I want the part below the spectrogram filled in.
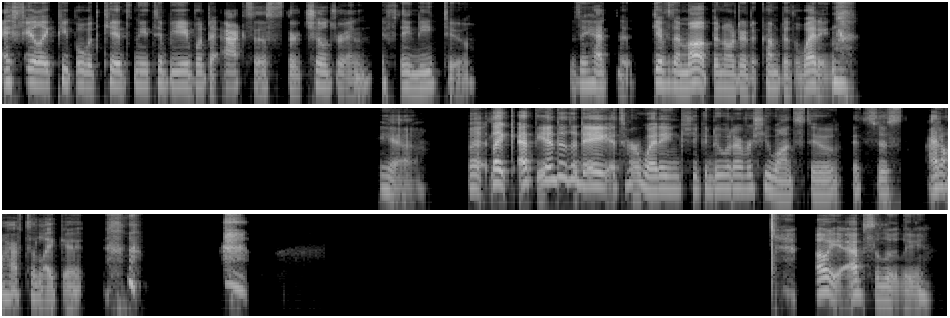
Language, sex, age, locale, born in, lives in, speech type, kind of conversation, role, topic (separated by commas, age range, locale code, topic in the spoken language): English, female, 35-39, en-US, United States, United States, conversation, advice, user, How can I prepare to feel less anxious before an event?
